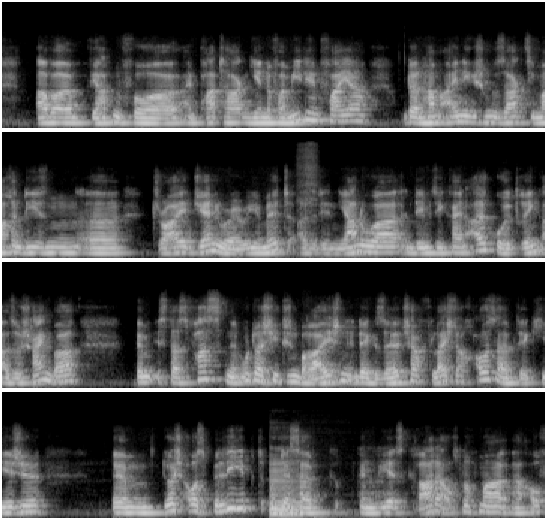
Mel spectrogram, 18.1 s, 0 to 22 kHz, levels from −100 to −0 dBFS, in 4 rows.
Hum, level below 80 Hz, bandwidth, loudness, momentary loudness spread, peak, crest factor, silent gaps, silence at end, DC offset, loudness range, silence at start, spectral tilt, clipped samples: none; -68 dBFS; 8 kHz; -29 LUFS; 5 LU; -12 dBFS; 16 dB; none; 0 s; under 0.1%; 2 LU; 0 s; -7 dB/octave; under 0.1%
